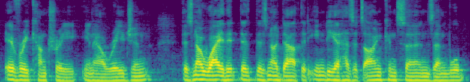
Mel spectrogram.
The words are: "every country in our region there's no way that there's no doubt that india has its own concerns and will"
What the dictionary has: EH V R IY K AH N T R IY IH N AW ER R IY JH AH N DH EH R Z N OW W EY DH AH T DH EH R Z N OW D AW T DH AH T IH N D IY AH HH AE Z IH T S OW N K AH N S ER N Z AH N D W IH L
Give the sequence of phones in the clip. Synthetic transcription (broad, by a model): EH V R IY K AH N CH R IY IH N AW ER R IY JH AH N DH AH R Z N OW W EY DH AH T DH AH R Z N OW D AW T DH AH T IH N D IY AH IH Z IH T S OW N K AH N S ER N Z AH N W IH L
